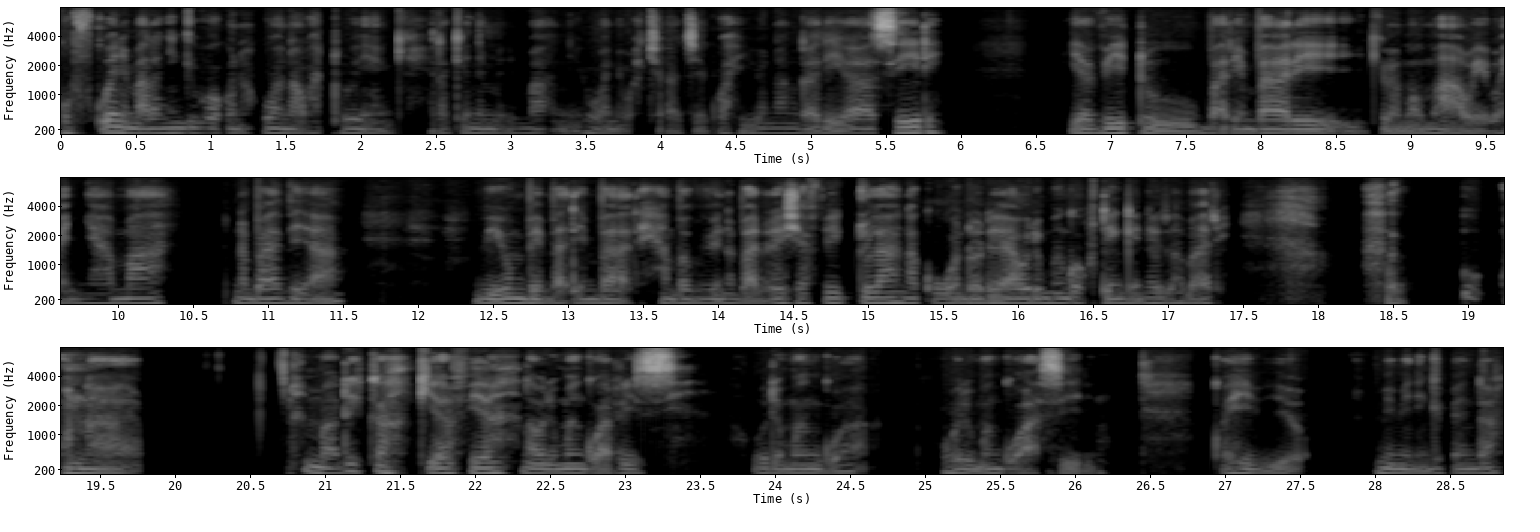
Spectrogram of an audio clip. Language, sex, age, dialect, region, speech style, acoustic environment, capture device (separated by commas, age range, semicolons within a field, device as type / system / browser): Swahili, male, 25-34, Tanzania - Dar es Salaam, Tanzania, relaxed; focused; happy, nature, mobile / Linux / Chrome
